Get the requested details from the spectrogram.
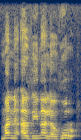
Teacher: والملائکۃ صفا لا يتكلمون إلا من أذن له الرحمن وقال صوابا. من یہاں پر حرف حلقی نون ساکن کے بعد حمزہ ہے ظاہر کر کے نارمل پڑھیں گے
